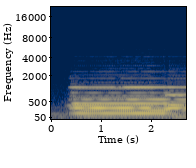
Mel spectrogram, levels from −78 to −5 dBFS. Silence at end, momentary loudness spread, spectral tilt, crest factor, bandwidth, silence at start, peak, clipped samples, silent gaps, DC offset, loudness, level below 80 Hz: 0 s; 3 LU; -11.5 dB/octave; 12 dB; 4.4 kHz; 0.3 s; -10 dBFS; under 0.1%; none; under 0.1%; -22 LUFS; -42 dBFS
